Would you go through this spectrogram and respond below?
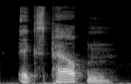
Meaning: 1. dative singular of Experte 2. genitive singular of Experte 3. plural of Experte
- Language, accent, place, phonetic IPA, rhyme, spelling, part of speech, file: German, Germany, Berlin, [ɛksˈpɛʁtn̩], -ɛʁtn̩, Experten, noun, De-Experten.ogg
